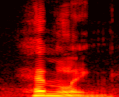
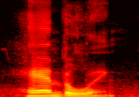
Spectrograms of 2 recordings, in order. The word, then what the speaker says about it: handling: We do not pronounce the word handling, handling. It's pronounced handling, handling. You handle a problem. And handling problems can be difficult. Not handling, but handling. Use the a sound like fan and man.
